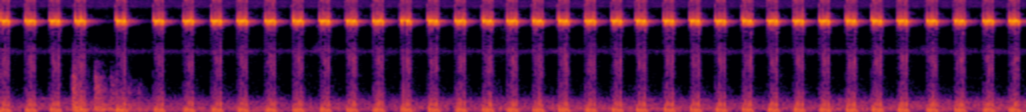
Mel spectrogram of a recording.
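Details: Steady cricket chirping, sharp and high, repeated rapidly at a regular pace of roughly four pulses a second, with one short gap near the beginning; clean background.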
